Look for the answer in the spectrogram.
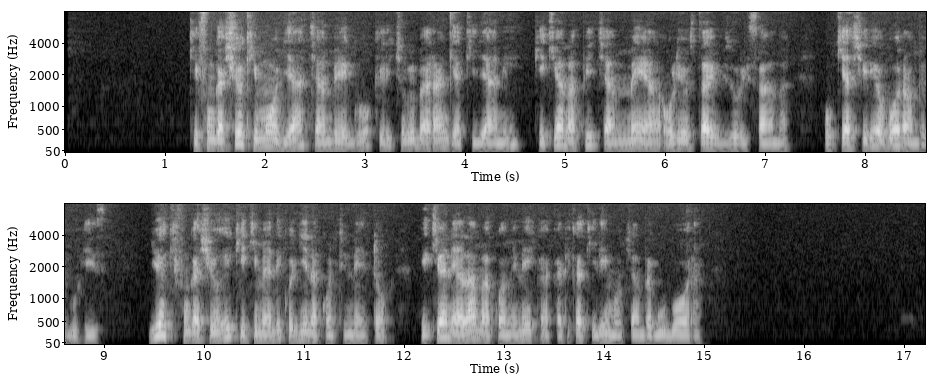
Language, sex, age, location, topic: Swahili, male, 25-35, Dar es Salaam, agriculture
